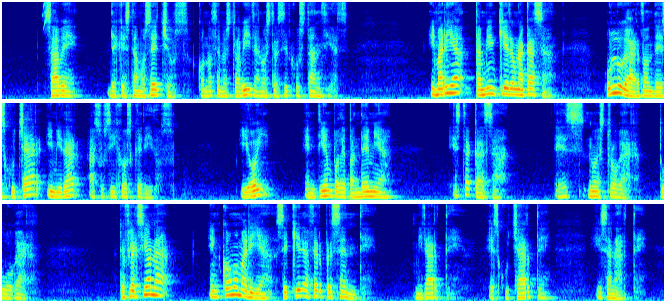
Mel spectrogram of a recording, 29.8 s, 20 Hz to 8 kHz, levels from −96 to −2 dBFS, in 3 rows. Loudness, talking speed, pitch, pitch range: -33 LUFS, 105 wpm, 135 Hz, 125-155 Hz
